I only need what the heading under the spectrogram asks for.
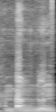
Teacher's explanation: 한방 눈이 원래는 길죠. 근데 한방 눈 하면 눈 짧아집니다 · 그 다음에 한방 눈, 국어의 긴 소리는 일반적으로 단어의 첫 음절에서만 나타난다. 본래 길게 발음되던 것도 둘째 음절 이하에 오면은 짧은 소리로 발음되는 것을 볼 수가 있는데요. 한방 눈이 원래는 길죠.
